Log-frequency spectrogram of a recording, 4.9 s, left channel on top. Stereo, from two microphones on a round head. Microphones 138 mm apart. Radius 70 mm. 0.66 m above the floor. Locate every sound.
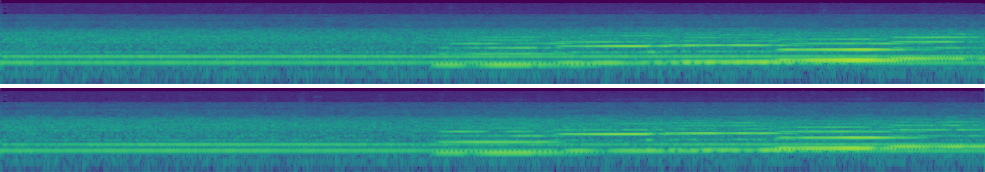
2.1 s a flute: 25° right (ahead or behind), 3.5 m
